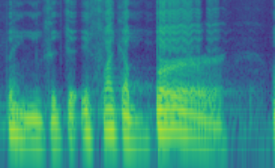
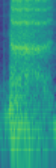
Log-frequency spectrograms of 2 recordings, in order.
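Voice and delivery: zoom. Retold or imitated. Second car zooming past.

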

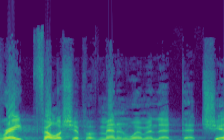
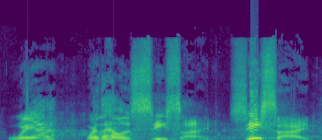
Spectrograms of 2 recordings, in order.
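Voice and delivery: incredulous; 4 semitones higher, slower than usual. Retold or imitated. Incredulous about trip to Seaside.

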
